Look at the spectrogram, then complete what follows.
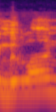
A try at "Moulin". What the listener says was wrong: The N is silent, by the way. Moulin.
